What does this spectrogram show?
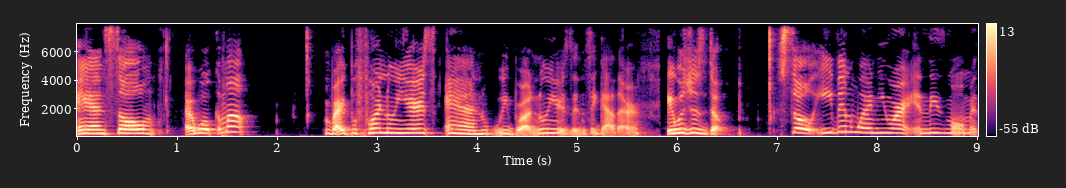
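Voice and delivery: crying through the words, tearful, very high-pitched. Telling listeners about caring for their dad after surgery, crying. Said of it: "I can't believe I'm crying right now".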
